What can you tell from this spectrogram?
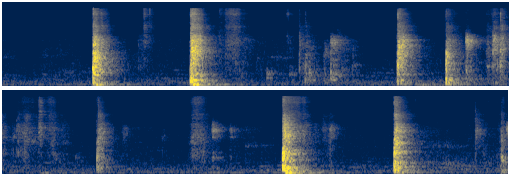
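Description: Bare foot stamping on small plastic pouches on a tile floor: a series of sharp thuds and cracks, a second or a few seconds apart, with lighter knocks and crinkles between.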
